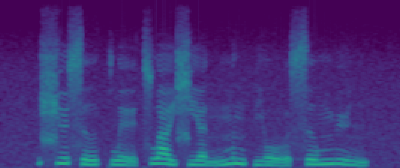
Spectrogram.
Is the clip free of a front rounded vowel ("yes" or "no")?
no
